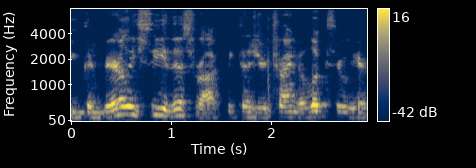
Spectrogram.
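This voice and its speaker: Somewhat breathy and fairly high, a man's voice moves at a fairly quick pace with ordinary pitch variation. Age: 70s. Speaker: property owner applicant. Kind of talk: presentation at public meeting; answering questions at public meeting. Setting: county planning commission meeting.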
